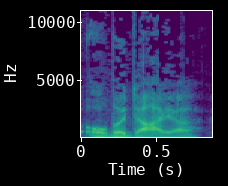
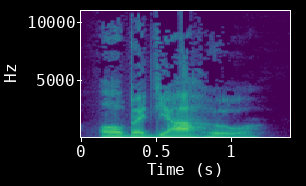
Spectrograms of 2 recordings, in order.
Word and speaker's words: Obadiah: We see that the name of God appended on the many end of many of the prophets' names, like Obadiah, or more accurately pronounced Obadyahu, and Obadyahu, right?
